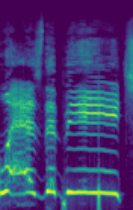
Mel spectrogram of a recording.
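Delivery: acted very high scream, "beach" drawn out. Imagining chasing someone down the boardwalk as they roll away: pretend screaming. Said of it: "I'm behind you screaming".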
